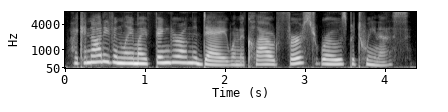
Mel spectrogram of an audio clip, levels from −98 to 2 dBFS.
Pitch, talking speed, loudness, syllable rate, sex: 255 Hz, 220 wpm, -16 LUFS, 4.9 syllables/s, female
